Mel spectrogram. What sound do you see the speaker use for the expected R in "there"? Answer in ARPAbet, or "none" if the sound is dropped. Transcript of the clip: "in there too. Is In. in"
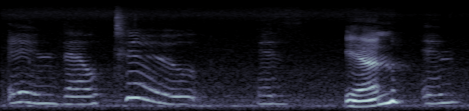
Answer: L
